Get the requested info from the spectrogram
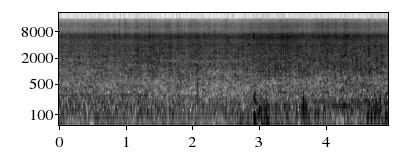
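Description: Swimming-pool water: a steady rushing hiss, joined about three seconds in by choppier low splashing as a swimmer pushes off and glides through the water.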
